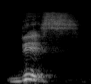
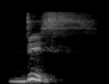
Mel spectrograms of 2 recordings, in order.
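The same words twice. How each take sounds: First: It begins with a voiced th sound. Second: It begins with a d sound. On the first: The speaker calls it right. "watch what happens when I produce the sound this" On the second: The speaker calls it wrong. "articulating the sound of D instead of this voiced dental fricative"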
